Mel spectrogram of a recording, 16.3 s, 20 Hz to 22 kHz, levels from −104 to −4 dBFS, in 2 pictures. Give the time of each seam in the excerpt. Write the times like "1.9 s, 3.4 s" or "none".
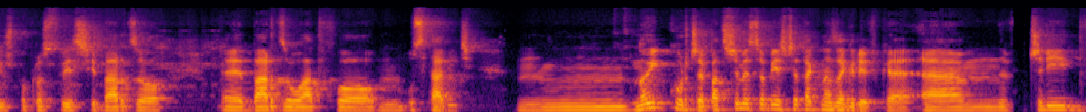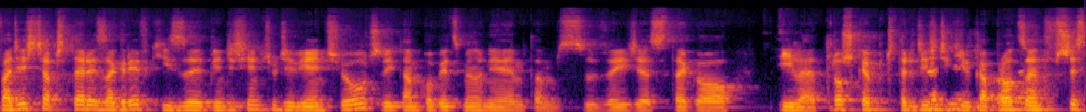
7.6 s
